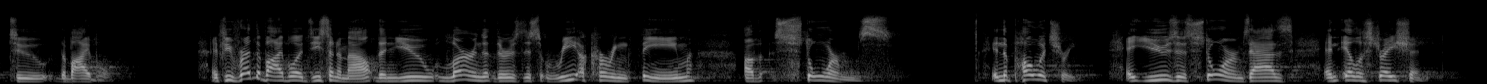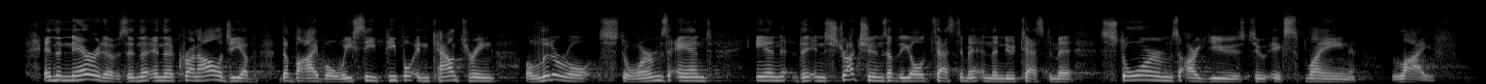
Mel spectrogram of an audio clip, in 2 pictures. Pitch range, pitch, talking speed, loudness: 155-190 Hz, 170 Hz, 130 wpm, -31 LUFS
